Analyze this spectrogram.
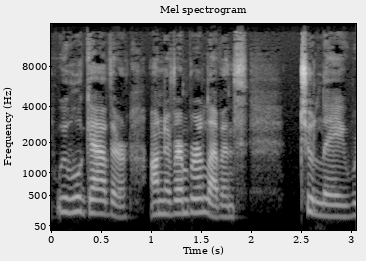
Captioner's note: speaking French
